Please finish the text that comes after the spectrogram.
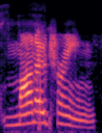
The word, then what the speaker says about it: monotremes: what is okay i probably said it wrong monotremes it's m-o-n-o tr what t-r-e-m-e-s mono trains first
